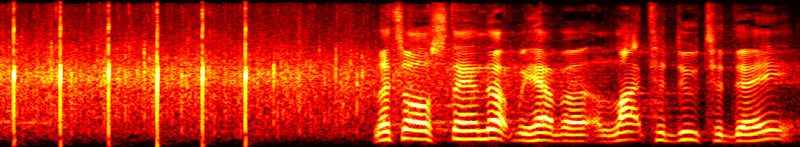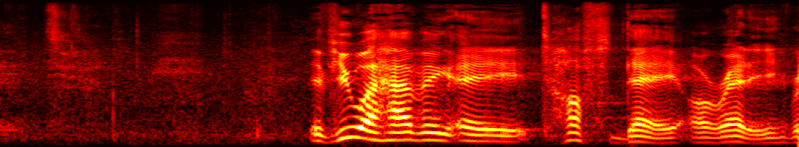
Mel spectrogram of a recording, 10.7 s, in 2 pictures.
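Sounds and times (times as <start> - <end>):
hand claps: 0.0 - 2.5
constant hiss: 0.2 - 10.6
speech: 2.5 - 5.4, 7.4 - 10.6.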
